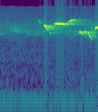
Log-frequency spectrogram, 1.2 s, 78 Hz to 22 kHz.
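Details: A brief snatch of Eurasian wren song recorded on 10 May 2019: a rapid, very high, tinkling rush of notes and trills over a faint, steady low hum.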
